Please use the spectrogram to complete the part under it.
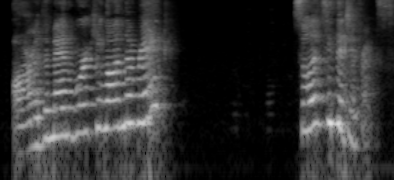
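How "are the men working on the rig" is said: pitch rises at the end on "rig". Intonation lesson, turning the statement into a question: rising pitch on final rig. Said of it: "when you ask a question, your voice goes up".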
